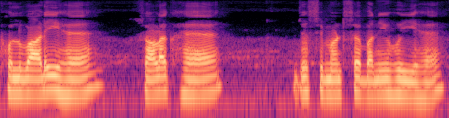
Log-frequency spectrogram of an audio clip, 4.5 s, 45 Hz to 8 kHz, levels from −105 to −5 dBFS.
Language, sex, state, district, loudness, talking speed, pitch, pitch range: Hindi, male, Delhi, New Delhi, -19 LUFS, 135 wpm, 125 Hz, 115-130 Hz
